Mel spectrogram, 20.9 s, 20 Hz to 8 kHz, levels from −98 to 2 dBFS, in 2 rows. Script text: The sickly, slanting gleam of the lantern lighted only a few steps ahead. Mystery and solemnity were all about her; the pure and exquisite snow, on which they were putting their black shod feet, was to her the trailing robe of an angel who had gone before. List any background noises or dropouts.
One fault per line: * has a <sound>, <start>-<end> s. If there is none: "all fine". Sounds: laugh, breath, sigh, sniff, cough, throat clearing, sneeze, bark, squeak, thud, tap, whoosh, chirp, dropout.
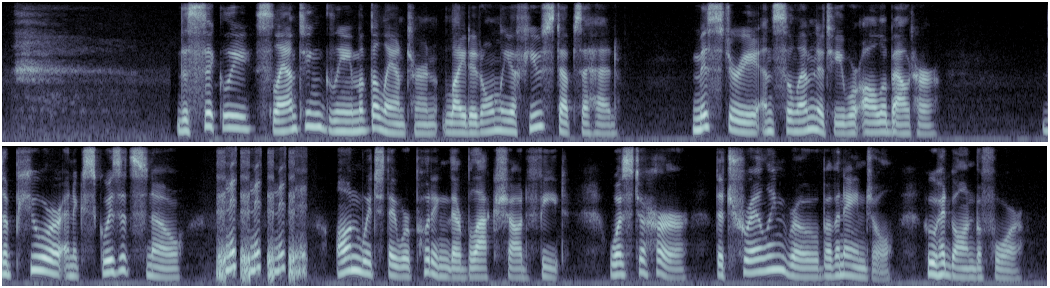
* has a sigh, 0.1-1.4 s
* has a laugh, 12.6-13.5 s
